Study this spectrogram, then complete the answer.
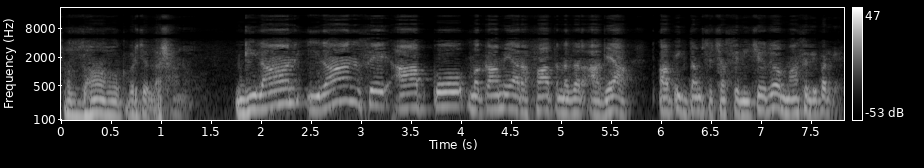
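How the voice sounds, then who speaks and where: A male preacher telling a religious story in a sermon, animated and asking rhetorical questions as he goes. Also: on the high side, hardly any pauses.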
